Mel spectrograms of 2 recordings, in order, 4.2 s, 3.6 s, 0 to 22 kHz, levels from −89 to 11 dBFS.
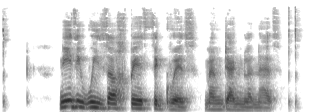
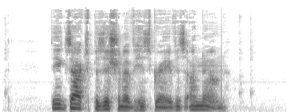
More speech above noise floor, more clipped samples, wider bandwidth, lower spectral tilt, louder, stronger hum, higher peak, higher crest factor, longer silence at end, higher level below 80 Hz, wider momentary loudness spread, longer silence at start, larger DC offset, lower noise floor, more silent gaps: second, 34 dB vs 47 dB; neither; about the same, 16.5 kHz vs 16 kHz; about the same, -5.5 dB/octave vs -5 dB/octave; first, -16 LUFS vs -25 LUFS; neither; first, -2 dBFS vs -8 dBFS; about the same, 16 dB vs 18 dB; about the same, 0.7 s vs 0.75 s; about the same, -64 dBFS vs -60 dBFS; first, 20 LU vs 10 LU; second, 0.05 s vs 0.65 s; neither; second, -50 dBFS vs -71 dBFS; neither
